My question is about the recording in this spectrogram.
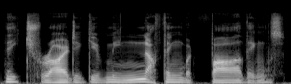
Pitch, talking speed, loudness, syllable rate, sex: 100 Hz, 165 wpm, -20 LUFS, 3.8 syllables/s, male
